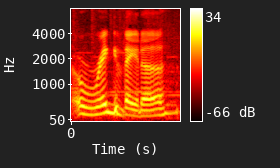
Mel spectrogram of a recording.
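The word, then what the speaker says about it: RG Veda: The title itself is pronounced Rigda.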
